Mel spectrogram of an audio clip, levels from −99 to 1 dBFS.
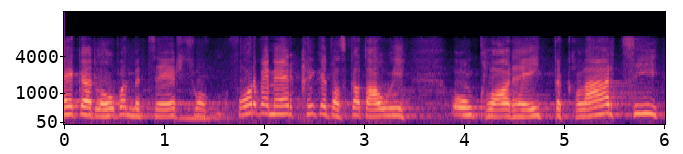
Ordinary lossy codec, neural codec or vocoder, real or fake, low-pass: AAC, 64 kbps; codec, 16 kHz, 6 kbps, DAC; fake; 7.2 kHz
